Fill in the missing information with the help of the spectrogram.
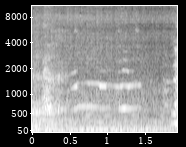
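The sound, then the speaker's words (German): Dogs play-fighting, with a burst of yips at the start, then thin, high whimpering tones drawn out over a low rumble, ending in a sharp yelp. “Wie eine andere heult.”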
